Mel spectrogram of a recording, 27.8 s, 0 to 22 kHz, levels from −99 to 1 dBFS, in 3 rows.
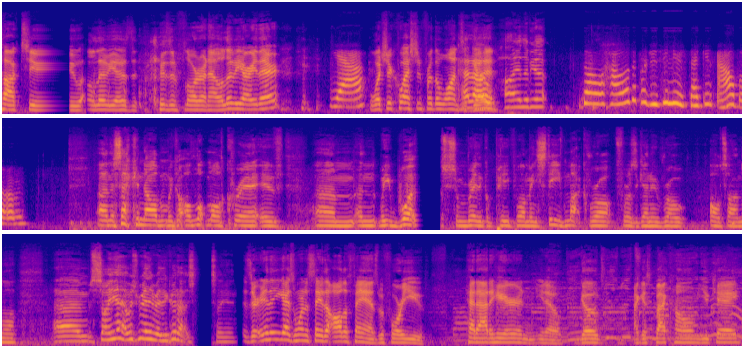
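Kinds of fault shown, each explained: Call audio freeze: packets were likely held up in transit until the jitter buffer ran empty, so the receiver drew out the last sound as a fading buzz and then went quiet. When audio resumed it carried on from where it stopped, inserting a gap with nothing lost. This happens at 0.45 s for 0.4 s, at 14.43 s for 0.34 s with a quarter-second of silence, and at 20.89 s for 0.26 s.
Jitter buffer speed-up: the buffer had built up more audio than its target, so the receiver cut short slices of one or a few pitch periods again and again to reduce the delay. The sound runs faster at the same pitch and feels hurried. From 6.58 to 9.56 s it plays at 114% speed, shedding roughly 0.4 s. From 18.41 to 20.84 s it plays at 111%, shedding about 0.3 s, just before the third freeze.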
